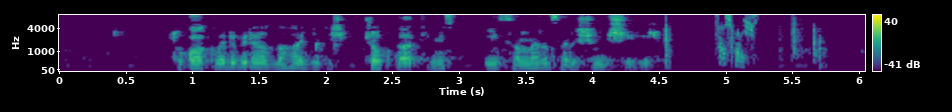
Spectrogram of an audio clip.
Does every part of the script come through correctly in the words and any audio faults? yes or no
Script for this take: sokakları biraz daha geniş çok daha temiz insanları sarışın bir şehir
no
